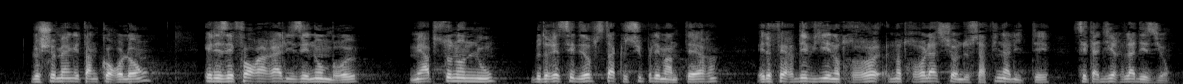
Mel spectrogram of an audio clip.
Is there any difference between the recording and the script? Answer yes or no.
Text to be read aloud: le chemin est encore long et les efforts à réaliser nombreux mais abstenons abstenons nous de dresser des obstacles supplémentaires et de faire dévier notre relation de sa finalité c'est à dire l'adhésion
yes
